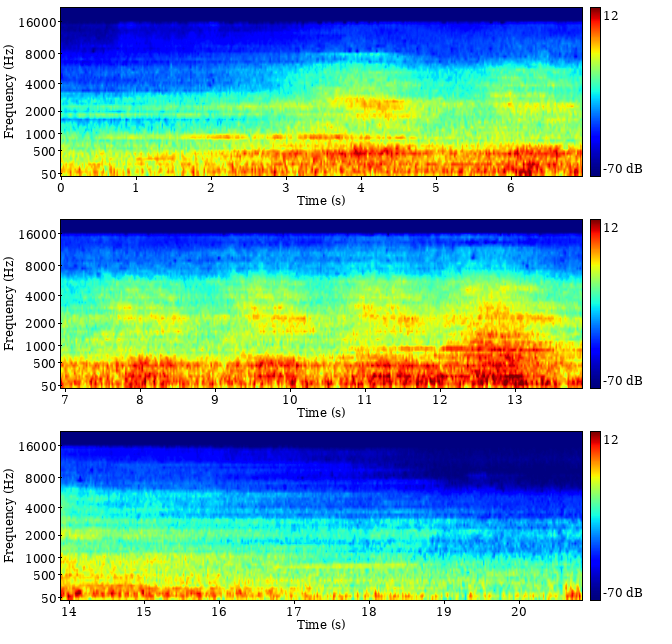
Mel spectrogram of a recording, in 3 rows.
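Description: Electric multiple unit passing along a station platform: its running noise builds to a peak about 13 seconds in, with clusters of wheel clatter roughly every two seconds, then fades as it draws away.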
